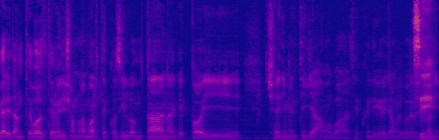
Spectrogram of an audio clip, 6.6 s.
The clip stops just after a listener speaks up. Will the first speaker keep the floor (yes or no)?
yes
